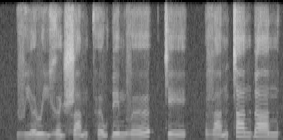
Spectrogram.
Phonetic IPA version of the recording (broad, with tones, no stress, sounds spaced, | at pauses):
v i˨˩˨ ə̯ ɹ i˨˩˨ ɣ ə˨˩˨ j ʂ a˨˩˦ m t̪ʰ ə˨˩˨ w ɗ e˧ m v əː˧˥ | c e˨˩ | v a˨˩˦ n c a˧ n ɗ a˧ n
